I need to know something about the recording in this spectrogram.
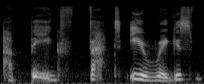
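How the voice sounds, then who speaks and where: A woman's voice: mid-range voice, lively intonation, slow pace, gravelly, darkish tone, full character voice. A woman voicing a tiny, bossy, mean old grandmother who scolds and snaps with gloating emphasis in a storybook reading. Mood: gloating relish.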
